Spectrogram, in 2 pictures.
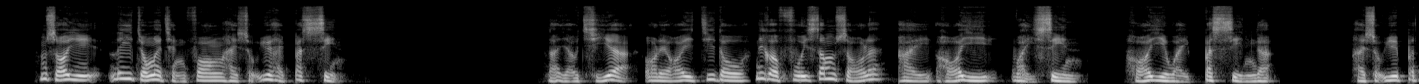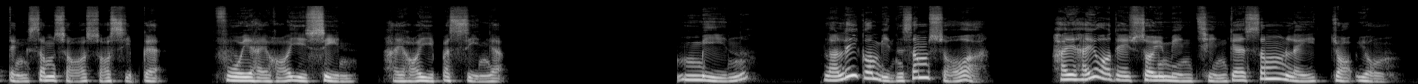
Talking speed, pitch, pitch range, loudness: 175 characters per minute, 175 Hz, 155-195 Hz, -18 LUFS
